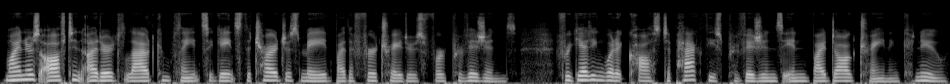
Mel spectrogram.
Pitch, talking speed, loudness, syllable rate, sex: 165 Hz, 185 wpm, -21 LUFS, 5.0 syllables/s, female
